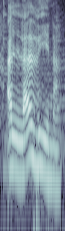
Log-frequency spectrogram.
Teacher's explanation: Ada lam ta'rif atau alif lam bertemu dengan lam, maka harus dimasukkan dulu idgham ya. Idgham syamsiyah alladzina.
